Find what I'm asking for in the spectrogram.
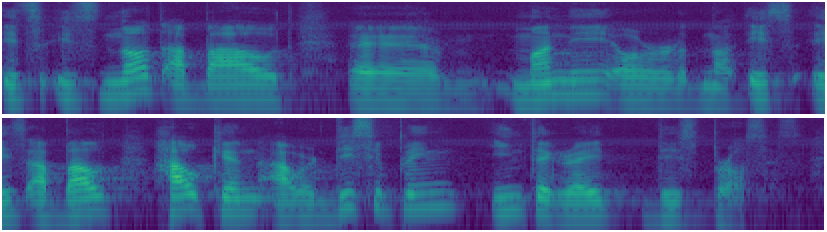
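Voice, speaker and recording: A man with a non-native accent at a medium pitch with ordinary pitch variation, at a very slow pace with hardly any pauses. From Paraguay. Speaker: architect. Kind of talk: lecture. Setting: stage with audience. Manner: halting.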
